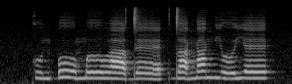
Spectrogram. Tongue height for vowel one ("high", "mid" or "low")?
high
